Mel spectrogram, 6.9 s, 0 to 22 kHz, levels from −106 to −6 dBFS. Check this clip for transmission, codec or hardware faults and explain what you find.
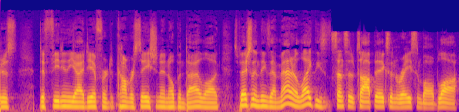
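There's one fault here: the input switched to a poorer device at 4.95 s and stays that way to the end. Right at the switch there's a 20 ms dropout, and after it the speech loses everything above 7.6 kHz, so it sounds duller and a bit boxier. A faint new background noise sits well below the speech, while loudness stays about the same. The likely cause is the system swapping to a different microphone or a headset's call profile partway through.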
